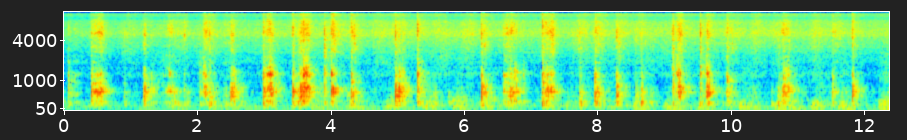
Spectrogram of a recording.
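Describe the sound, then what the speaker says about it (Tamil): Onions sautéing in oil in a pan for village-style Koduva fish thokku, stirred in a steady series of scraping strokes over a continuous sizzle, close and fairly loud. "கொஞ்சம் இப்போ அடுப்பை வந்து கொஞ்சம் பெருசு பண்ணிக்கலாம். வெங்காயம் வதங்கணும்."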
